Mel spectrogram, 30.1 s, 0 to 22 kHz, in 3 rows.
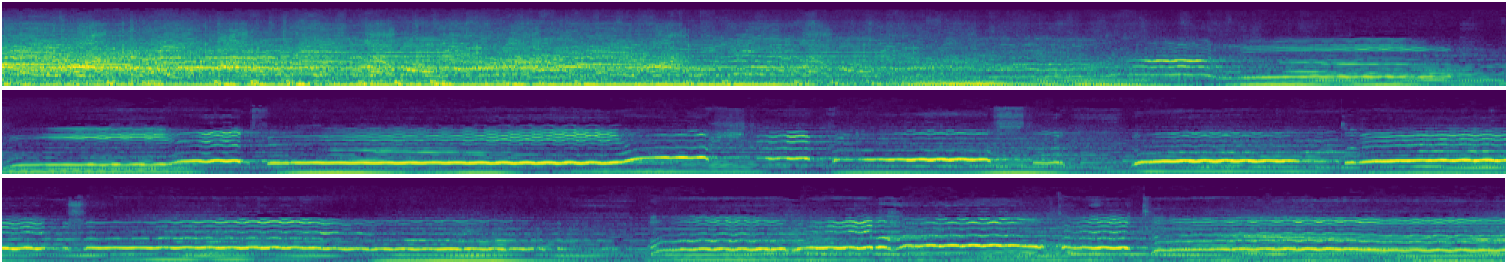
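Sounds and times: operatic voice singing: 0:00.0 - 0:23.5.

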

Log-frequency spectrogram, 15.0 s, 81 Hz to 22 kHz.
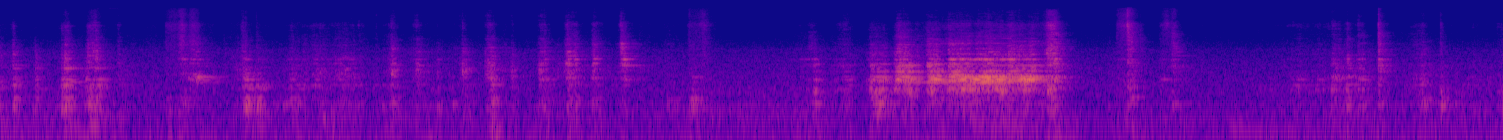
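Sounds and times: hand scrubbing metal pan: 0:08.4 - 0:11.9.

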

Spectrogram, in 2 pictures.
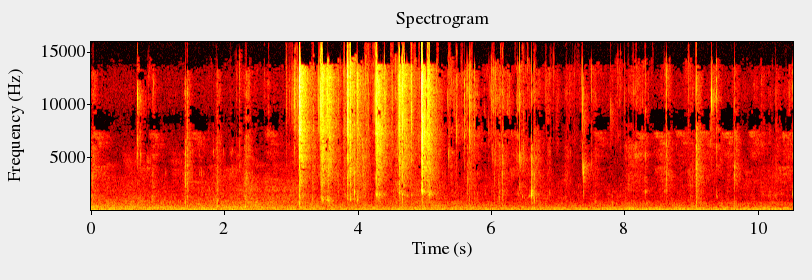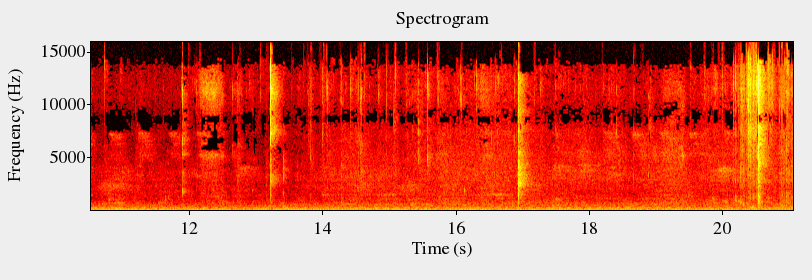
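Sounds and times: steady low hum: 0:00.0 - 0:21.0
crisp shell cracking: 0:03.0 - 0:05.7, 0:20.2 - 0:21.0.

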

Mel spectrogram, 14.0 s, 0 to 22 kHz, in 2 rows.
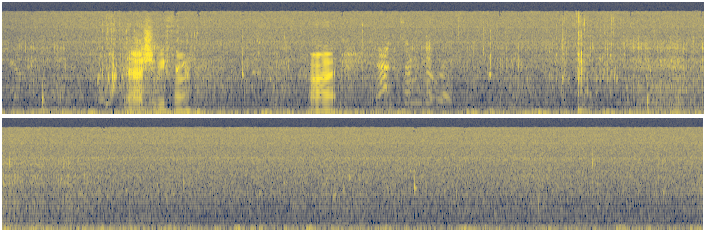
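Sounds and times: water sloshing around wading people: 0:00.0 - 0:14.0.

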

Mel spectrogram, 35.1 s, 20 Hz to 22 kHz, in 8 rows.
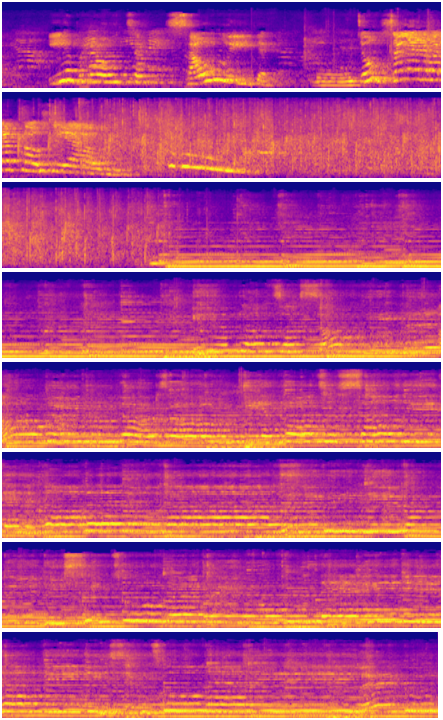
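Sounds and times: folk dance music: 0:03.9 - 0:35.0
audience applause: 0:04.1 - 0:10.9
person singing: 0:14.9 - 0:35.0.

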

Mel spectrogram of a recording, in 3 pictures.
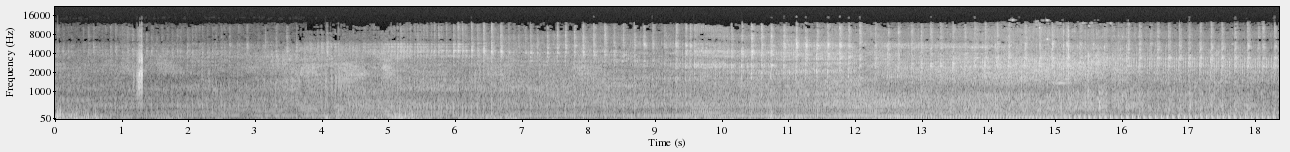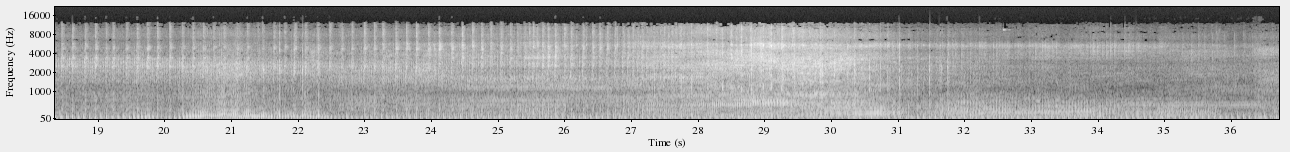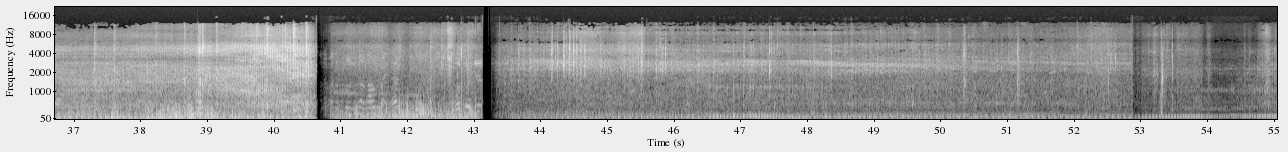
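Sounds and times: dirt bike engine revving: 0:00.8 - 0:40.7.

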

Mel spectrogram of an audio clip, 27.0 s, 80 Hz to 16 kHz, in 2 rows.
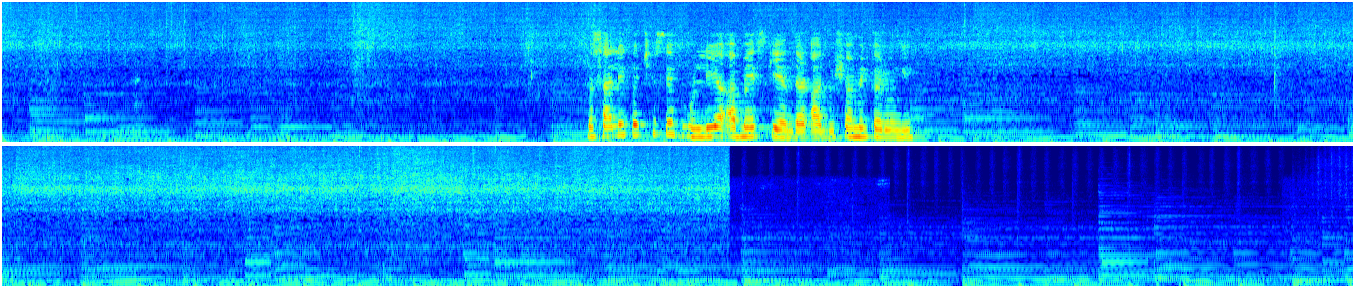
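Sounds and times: food sizzling in a pot: 0:00.0 - 0:20.8, 0:26.4 - 0:27.0
soft background music: 0:00.0 - 0:27.0.

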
